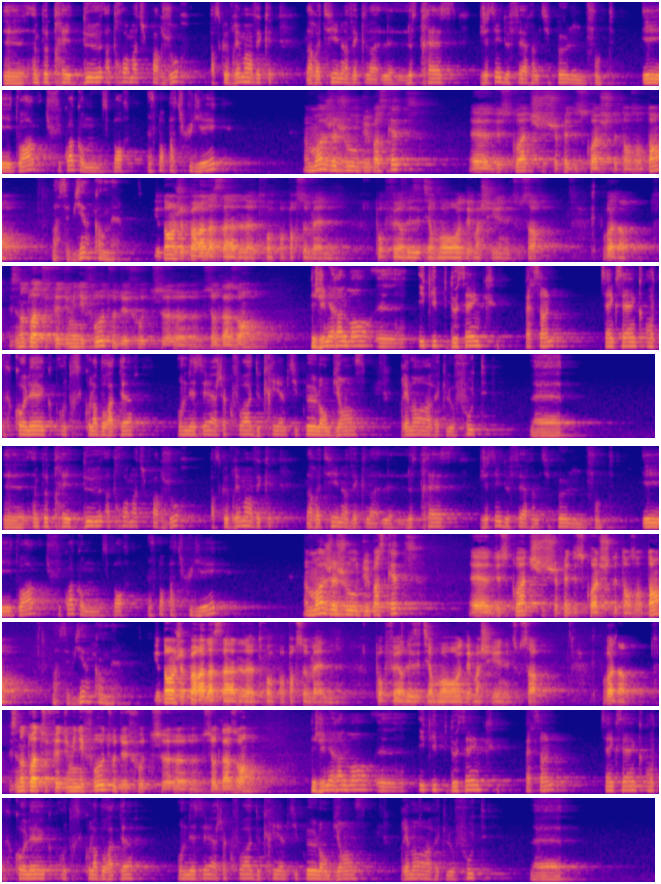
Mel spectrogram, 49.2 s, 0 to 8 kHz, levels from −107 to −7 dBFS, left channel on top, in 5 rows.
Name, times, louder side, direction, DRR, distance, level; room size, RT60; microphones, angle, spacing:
voice 1, 0.0-2.7 3.1-4.1 4.6-6.7 7.2-9.0 9.6-11.7 12.0-13.1 20.5-21.5 34.2-36.9 37.4-37.9 38.5-41.4 42.1-44.8 45.4-46.7 47.3-47.8, left 2 dB, 40° left, 0.8 m, -40 dB
voice 2, 14.4-16.0 16.9-19.8 22.0-24.8 25.3-27.8 28.7-29.1 29.7-33.4, right 3 dB, 75° right, 1.5 m, -34 dB
29.5 x 24.0 x 4.6 m
head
